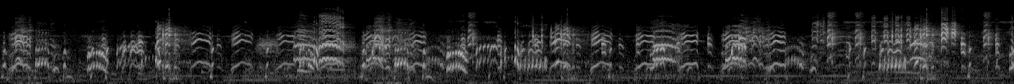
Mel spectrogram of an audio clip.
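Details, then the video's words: White-breasted Waterhen calls played as a lure for night net-trapping of migrating birds in August: a loud, dense run of harsh, croaking notes repeated rapidly, several overlapping at mid-high pitch, over a faint low hum. "Tiếng Quốc Mốc"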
